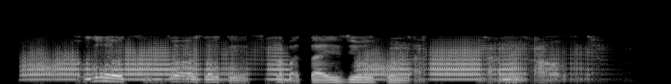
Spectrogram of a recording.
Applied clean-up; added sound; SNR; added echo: neural mask model RNNoise.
